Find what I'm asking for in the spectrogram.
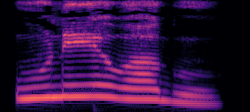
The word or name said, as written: ಊಣಯವಿಕ್ಕು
